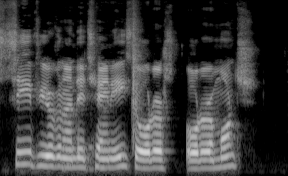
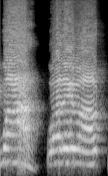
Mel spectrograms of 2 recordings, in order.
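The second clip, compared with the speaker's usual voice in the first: mock takeaway worker; 7 semitones higher, 10 dB louder than usual. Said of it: "they say".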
